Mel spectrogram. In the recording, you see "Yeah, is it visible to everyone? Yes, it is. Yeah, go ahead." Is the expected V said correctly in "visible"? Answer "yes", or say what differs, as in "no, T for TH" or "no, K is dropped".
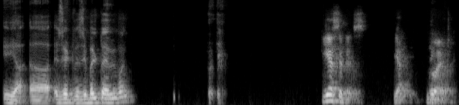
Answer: yes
